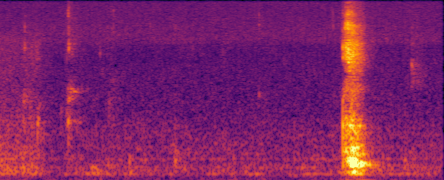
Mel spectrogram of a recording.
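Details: A single sharp sneeze after a few faint sniffs from a dog; sneezing.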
